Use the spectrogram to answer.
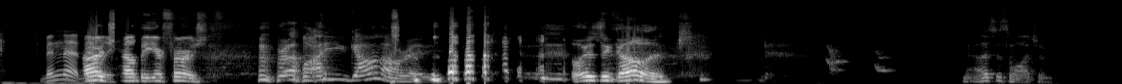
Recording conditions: poor sound quality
